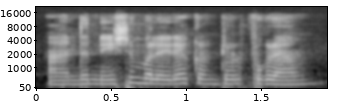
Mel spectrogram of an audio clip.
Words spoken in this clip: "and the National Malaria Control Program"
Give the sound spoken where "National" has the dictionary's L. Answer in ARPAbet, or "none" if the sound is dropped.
N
